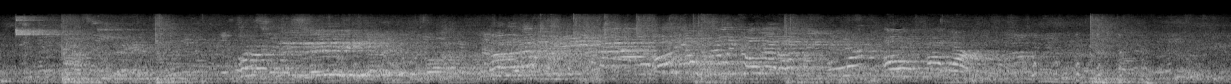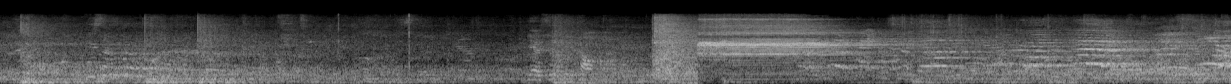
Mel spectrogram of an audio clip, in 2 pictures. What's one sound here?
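A crowd murmurs and calls out in a gym with lots of echo.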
